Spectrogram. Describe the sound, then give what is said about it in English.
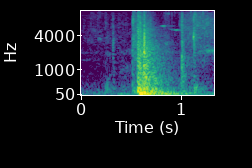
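A door opening with a dull, heavy thump and a softer knock just after, the whole sound brief and muffled. “The door opens.”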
